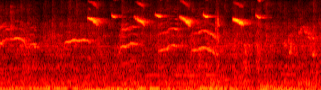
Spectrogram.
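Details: Male orange-headed thrush singing, used as a lure for training: rapid high whistled and chirping notes, sliding phrases repeated quickly over a steady low hum.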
